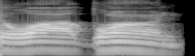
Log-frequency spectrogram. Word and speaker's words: wagwan: And it's spelled WAH, and then the other word is GWAAN. Wagwan. That means what's going on.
